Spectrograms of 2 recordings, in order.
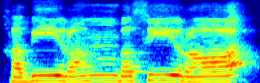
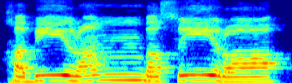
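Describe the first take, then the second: First: The final vowel is cut off by a throat catch. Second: The final vowel flows out with no stop. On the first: The speaker calls it wrong. "your throat is partially blocking the sound. You're actually creating a hamza at the end" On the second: The speaker calls it right. "There's no stoppage. Ra, it's just flowing out"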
